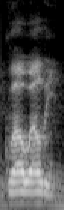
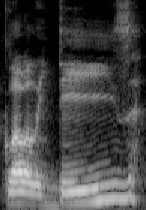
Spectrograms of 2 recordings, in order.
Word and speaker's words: Glow-LEDs: that i kept saying glow led in my last video and apparently it's pronounced glow leds with a plural so sorry kurt okay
